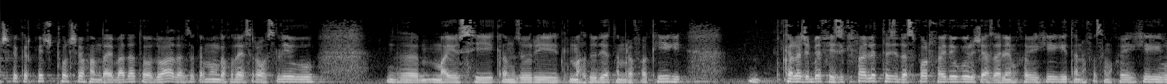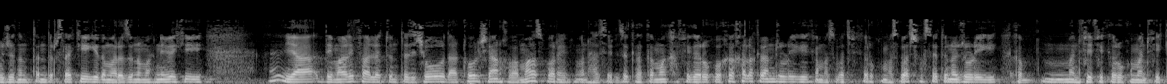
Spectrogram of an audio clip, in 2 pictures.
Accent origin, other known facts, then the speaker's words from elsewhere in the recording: Kunar, Afghanistan; زه د کونړ یم خو د کونړ اصطلاحات نه یي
